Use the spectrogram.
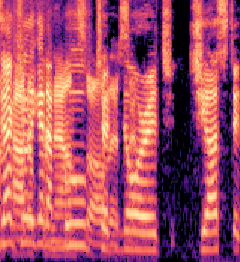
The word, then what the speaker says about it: Norwich: of the wolves uh norwich did you see any of it and karen don't don't bother telling mark the the silent w no i don't know who doesn't norwich i don't i don't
